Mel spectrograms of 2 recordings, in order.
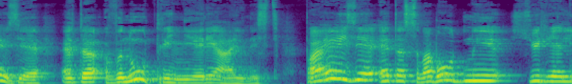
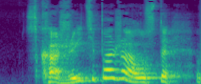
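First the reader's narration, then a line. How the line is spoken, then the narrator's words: Exclaimed. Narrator (Russian): воскликнул Мейзлик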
